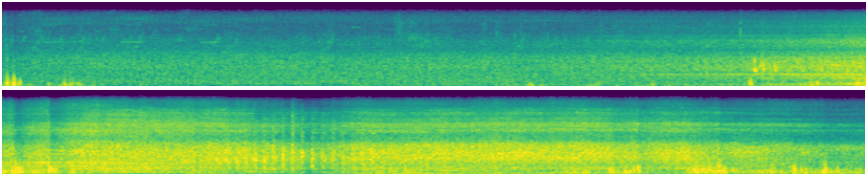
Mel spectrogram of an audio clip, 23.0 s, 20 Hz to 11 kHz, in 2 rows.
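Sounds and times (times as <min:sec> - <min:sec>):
train wheels rumbling on rails: 0:07.6 - 0:23.0
wheels clattering over rail joints: 0:12.8 - 0:17.6.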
